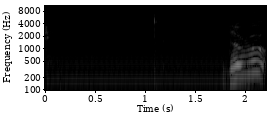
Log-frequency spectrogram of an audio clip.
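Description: Steady low electrical hum, made of several held tones, in a pause between spoken phrases, with one faint click about a second in. A man's voice comes back near the end.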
